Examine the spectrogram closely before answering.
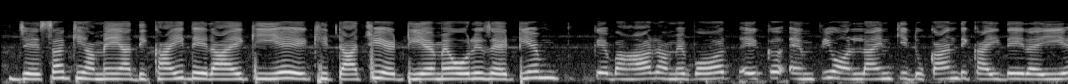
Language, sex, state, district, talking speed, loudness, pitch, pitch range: Hindi, female, Chhattisgarh, Balrampur, 170 wpm, -14 LUFS, 255 Hz, 250-275 Hz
